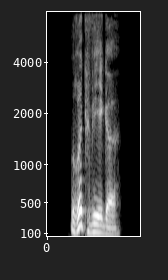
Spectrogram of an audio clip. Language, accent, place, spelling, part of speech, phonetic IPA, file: German, Germany, Berlin, Rückwege, noun, [ˈʁʏkˌveːɡə], De-Rückwege.ogg
- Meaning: 1. nominative/accusative/genitive plural of Rückweg 2. dative singular of Rückweg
